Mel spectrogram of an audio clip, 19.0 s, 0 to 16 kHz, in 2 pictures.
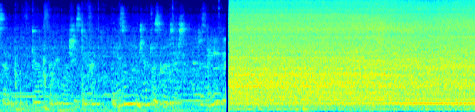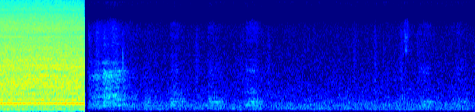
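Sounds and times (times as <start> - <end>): hair dryer blowing: 4.6 - 11.3.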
